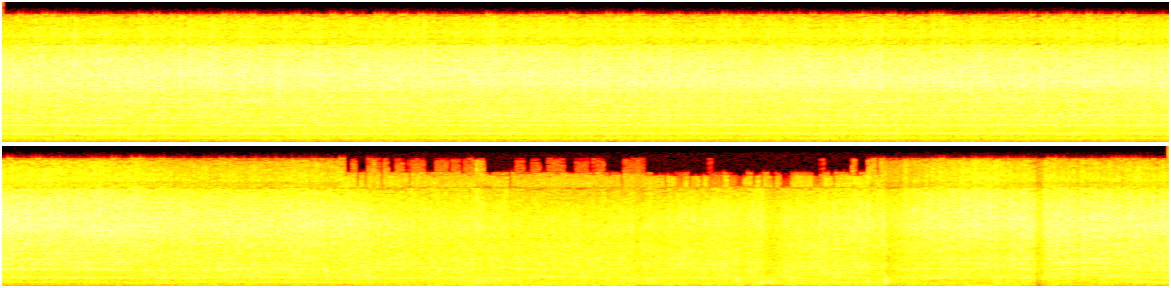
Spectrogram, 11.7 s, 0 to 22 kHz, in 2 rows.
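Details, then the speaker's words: 2001 GMC Sierra 2500HD stock engine idling after replacing Autolite platinum plugs with factory-gapped NGK Laser Iridium plugs: smooth, even idle, definitely quieter, no ticking or misses over a steady rumble; normal idle. "Yeah, it's definitely quieter. It wasn't very loud before, but I don't hear any tick at all."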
